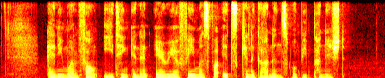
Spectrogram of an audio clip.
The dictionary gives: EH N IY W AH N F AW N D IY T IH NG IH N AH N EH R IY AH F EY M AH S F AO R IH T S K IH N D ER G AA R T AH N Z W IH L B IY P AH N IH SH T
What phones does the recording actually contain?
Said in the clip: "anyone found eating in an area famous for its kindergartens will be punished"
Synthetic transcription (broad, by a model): EH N IY W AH N F AW N D IY T IH NG IH N AH N EH R IY AH F EY M AH S F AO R IH T S K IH N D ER G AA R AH N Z W IH L B IY P AH N IH SH T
